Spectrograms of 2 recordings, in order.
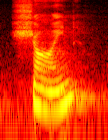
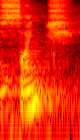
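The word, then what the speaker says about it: sinh: of the hyperbolic functions this one is pronounced either shine or sign doesn't matter depending on whether you prefer the sounds or whether you prefer the H being in its appropriate place and shine of X which is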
